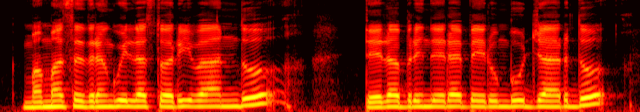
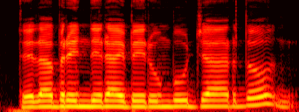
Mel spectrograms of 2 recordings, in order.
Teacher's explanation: Cioè le consonanti vengono pronunciate in una maniera un po' più pigra, cioè le P diventano B le, g diven- le K diventano G, le T diventano D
